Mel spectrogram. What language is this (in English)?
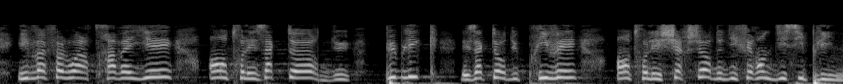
French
